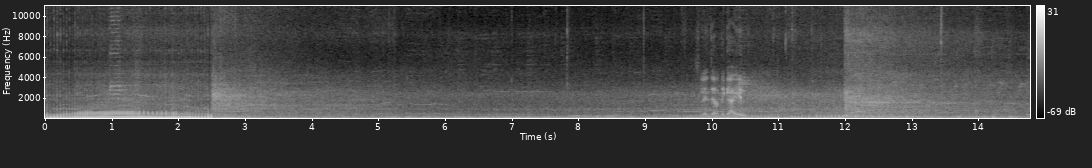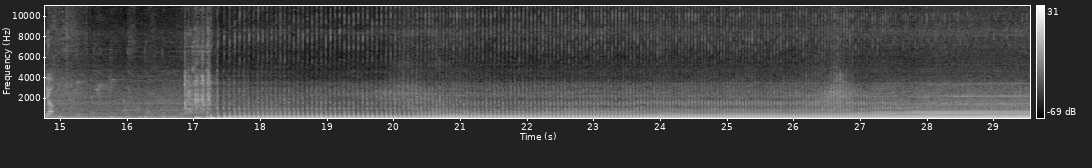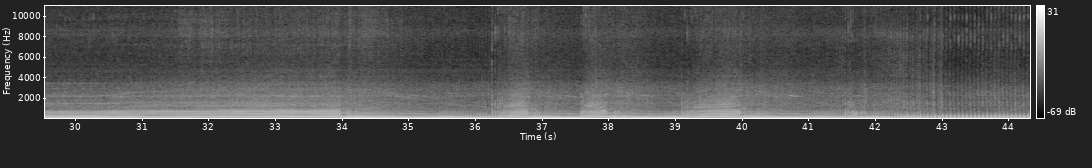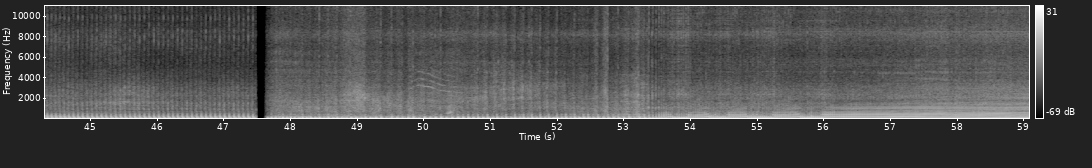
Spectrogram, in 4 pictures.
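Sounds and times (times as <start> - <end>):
scooter engine revving: 0.0 - 3.8, 16.8 - 59.0.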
